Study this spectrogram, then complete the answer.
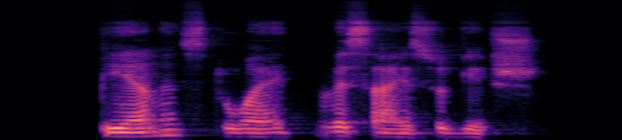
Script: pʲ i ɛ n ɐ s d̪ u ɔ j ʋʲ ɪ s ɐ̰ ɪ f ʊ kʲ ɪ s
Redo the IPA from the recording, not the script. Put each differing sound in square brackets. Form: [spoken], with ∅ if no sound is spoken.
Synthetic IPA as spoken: pʲ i ɛ n ɐ s [t̪] u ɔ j ʋʲ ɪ s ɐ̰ ɪ [s] ʊ [ɡʲ] ɪ [ʃ]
